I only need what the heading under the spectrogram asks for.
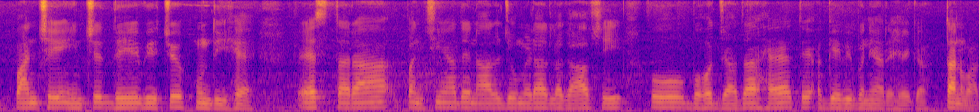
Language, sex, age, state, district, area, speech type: Punjabi, male, 30-45, Punjab, Jalandhar, urban, spontaneous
